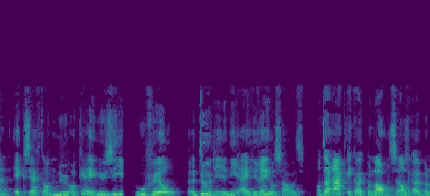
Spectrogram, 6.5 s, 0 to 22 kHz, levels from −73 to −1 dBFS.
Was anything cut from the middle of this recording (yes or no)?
yes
